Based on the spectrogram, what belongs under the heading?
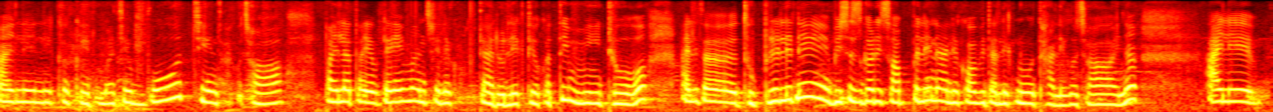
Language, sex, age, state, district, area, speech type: Nepali, female, 18-30, West Bengal, Alipurduar, urban, spontaneous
